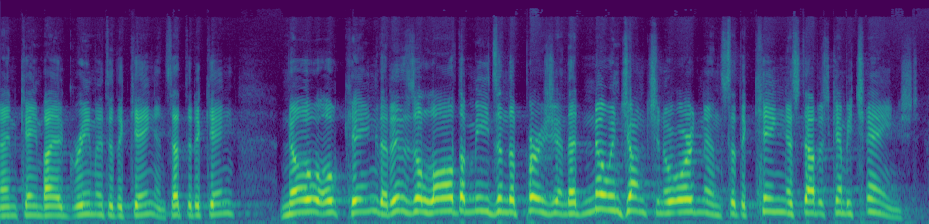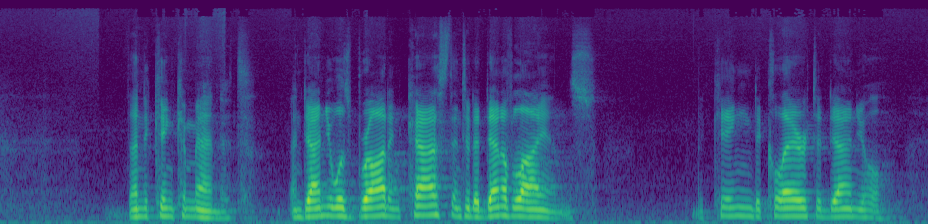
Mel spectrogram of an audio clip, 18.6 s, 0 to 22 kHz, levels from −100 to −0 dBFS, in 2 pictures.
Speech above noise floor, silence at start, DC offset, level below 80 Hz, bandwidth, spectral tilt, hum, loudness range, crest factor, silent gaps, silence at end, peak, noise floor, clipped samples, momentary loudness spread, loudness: 39 dB; 0 s; under 0.1%; -58 dBFS; 10.5 kHz; -7 dB/octave; none; 12 LU; 18 dB; none; 0.45 s; -4 dBFS; -60 dBFS; under 0.1%; 14 LU; -21 LUFS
